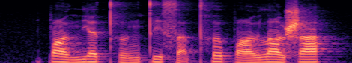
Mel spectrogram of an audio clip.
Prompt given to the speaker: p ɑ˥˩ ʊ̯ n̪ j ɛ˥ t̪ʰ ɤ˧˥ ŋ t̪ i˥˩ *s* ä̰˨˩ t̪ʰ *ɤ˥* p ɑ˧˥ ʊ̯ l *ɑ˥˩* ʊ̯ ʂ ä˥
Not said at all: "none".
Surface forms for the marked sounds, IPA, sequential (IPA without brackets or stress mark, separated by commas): s, ɤ˥, ɑ˥˩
